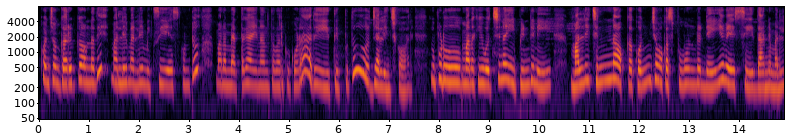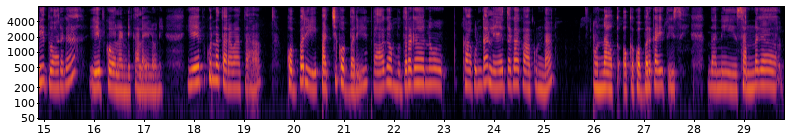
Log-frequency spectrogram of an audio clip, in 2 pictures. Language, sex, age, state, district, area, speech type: Telugu, female, 45-60, Andhra Pradesh, Alluri Sitarama Raju, rural, spontaneous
